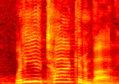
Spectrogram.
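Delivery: high, loud and fast alarmed disbelief; alarmed question. Retold or imitated. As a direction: blurt it out in shock, high and quick. Alarmed at cousin's news.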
